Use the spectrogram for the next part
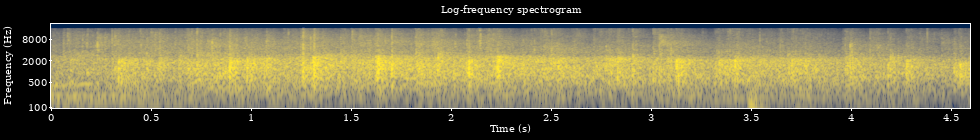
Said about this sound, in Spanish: Un aplauso, por favor, señores.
